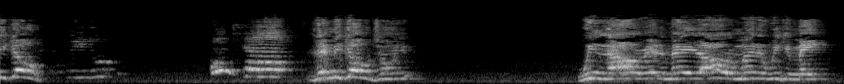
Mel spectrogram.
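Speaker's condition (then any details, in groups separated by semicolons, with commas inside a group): No condition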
